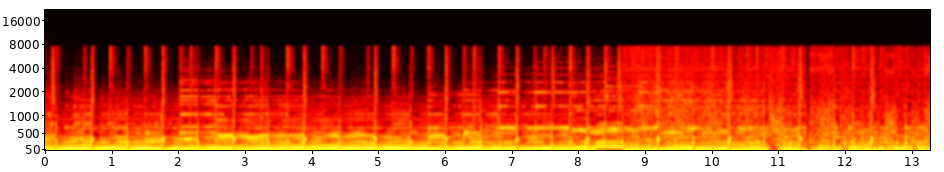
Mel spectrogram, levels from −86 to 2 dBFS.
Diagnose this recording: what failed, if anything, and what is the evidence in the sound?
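A short concealed packet loss sits in the network and jitter-buffer stage, at 6.12 to 6.16 s. About 20 ms of audio never arrived in time. The decoder extended the preceding sound to cover the hole and then faded back into real audio. It is heard as a brief smear or wobble. The path runs through G.722, with nothing above 8 kHz, which fits a 64 kbps call.

From 10.86 to 11.06 s, the sound drops out for 200 ms and steady comfort noise takes its place. This is likely sound dropped by the voice detector in the sender's call processing. The detector judged the signal to be background and stopped transmitting. The receiver generated synthetic noise until the detector triggered again. The real sound in that window is gone, not concealed.

Sound is chopped by the voice detector twice: from 11.47 to 12.74 s, and from 13.0 s to the end. The likely cause is the detector gating on and off repeatedly. 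In the first stretch, about 650 ms of the 1.27 s is comfort noise. In the second, about 190 ms of the final 0.28 s is. The sound breaks up.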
